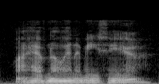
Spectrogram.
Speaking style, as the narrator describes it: he said quietly

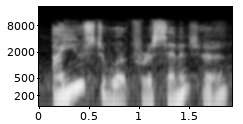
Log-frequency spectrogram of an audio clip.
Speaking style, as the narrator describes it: Arinda said brightly

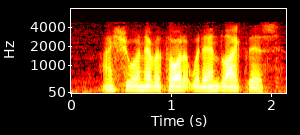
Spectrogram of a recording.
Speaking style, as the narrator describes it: With a sigh that was more than half a sob, said

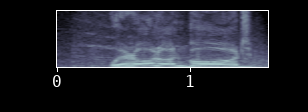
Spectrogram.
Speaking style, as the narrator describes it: So shouted down from the walker

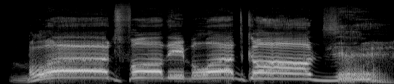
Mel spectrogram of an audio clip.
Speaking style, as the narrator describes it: thundered

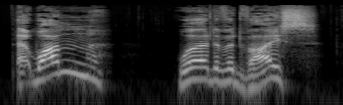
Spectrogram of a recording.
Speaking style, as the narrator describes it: Hark shouted over the hooting and thumping

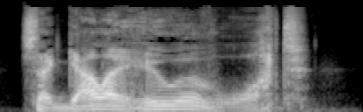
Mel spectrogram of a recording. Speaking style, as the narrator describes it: he snorted

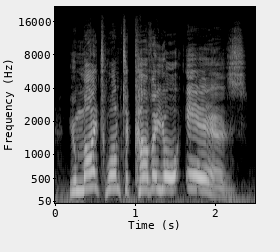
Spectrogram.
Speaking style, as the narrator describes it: he shouted over

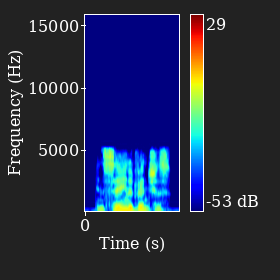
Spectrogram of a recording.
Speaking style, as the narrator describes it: murmured Drusha

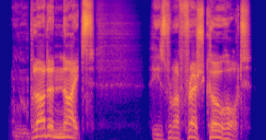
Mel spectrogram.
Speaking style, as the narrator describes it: growled a voice from above him

